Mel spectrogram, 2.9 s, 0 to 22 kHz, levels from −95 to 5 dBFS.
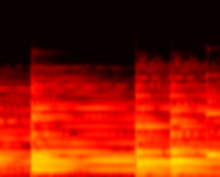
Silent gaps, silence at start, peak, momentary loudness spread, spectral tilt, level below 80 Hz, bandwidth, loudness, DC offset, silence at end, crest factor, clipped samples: none; 0 s; -16 dBFS; 8 LU; -9.5 dB/octave; -64 dBFS; 5.2 kHz; -31 LUFS; under 0.1%; 0 s; 16 dB; under 0.1%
